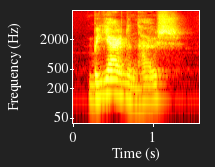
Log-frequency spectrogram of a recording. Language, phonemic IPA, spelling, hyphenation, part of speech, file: Dutch, /bəˈjaːr.də(n)ˌɦœy̯s/, bejaardenhuis, be‧jaar‧den‧huis, noun, Nl-bejaardenhuis.ogg
- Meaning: retirement home, old people's home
